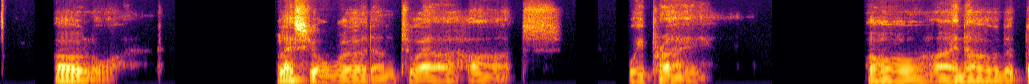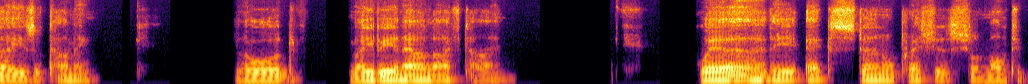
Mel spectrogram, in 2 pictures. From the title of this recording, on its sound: Malaysia Meets (Zoom)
